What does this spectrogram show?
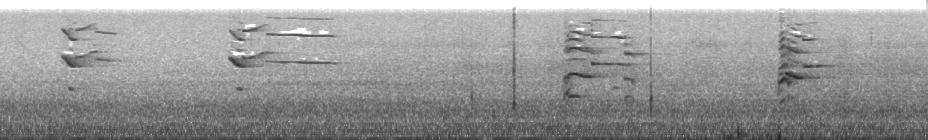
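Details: Gulls, ringtip and Iceland gulls, in a feeding frenzy with a large gull fighting others over food; spaced short harmonic squealing calls in small bursts, several sharp clicks, steady background hiss.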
